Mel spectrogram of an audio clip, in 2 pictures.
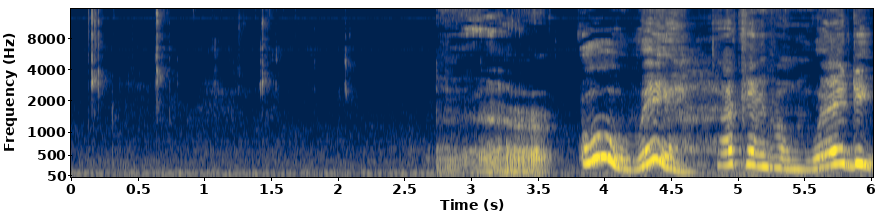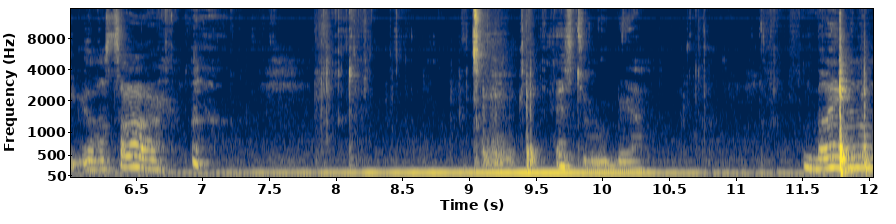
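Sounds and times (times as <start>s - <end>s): chewing clicks: 0.1s - 2.2s.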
